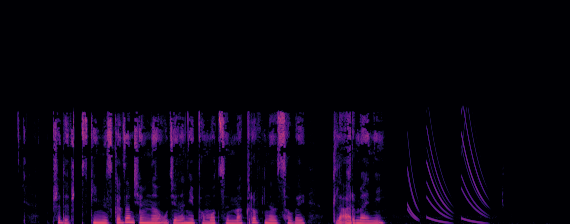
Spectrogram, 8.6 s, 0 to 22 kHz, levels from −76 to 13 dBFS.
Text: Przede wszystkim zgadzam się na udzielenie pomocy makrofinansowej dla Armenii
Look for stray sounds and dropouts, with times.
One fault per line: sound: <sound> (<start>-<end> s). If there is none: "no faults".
sound: dropout (1.1-1.2 s)
sound: chirp (6.1-7.4 s)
